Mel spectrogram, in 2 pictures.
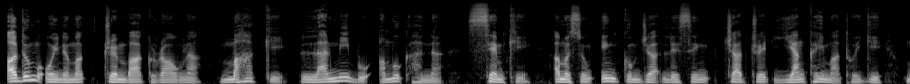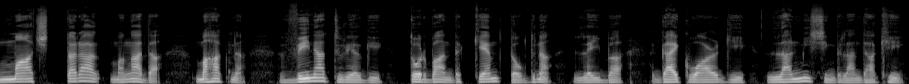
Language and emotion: Manipuri, neutral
